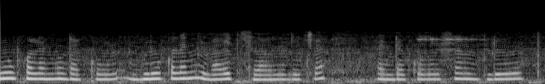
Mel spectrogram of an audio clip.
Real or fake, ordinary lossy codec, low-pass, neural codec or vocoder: fake; none; none; codec, 16 kHz, 4 kbps, FunCodec, trained on LibriTTS, 50 frames a second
